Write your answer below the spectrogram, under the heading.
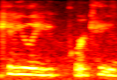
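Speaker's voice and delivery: soft, hushed half-whisper, barely there. Asking a listener about the part where she said it, retelling her half-whisper. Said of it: "she like she whispers it".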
